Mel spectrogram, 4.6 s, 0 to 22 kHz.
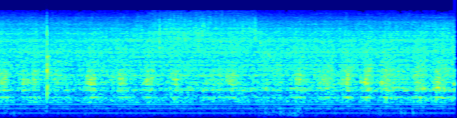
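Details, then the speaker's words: Pool pump at 2017 season opening, just started after installing the sight glass and cover: steady motor hum with uneven splashy rushing and no smooth flow yet; pump running dry before catching prime. "I'm not sure if I see water. It was pulling some before. It was, yeah. We'll just wait a minute."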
